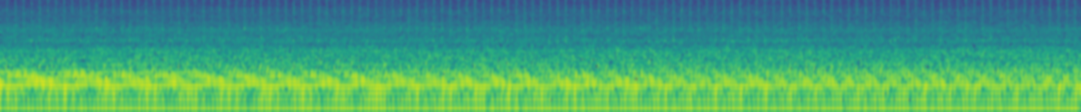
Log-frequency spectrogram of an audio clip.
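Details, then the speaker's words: Free curbside mower left out in rain, oil overfilled and oil cap loose, smoking: small single engine chugs unevenly around three beats per second with loose knocking edge; running rich, cause unconfirmed. "definitely running rich"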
